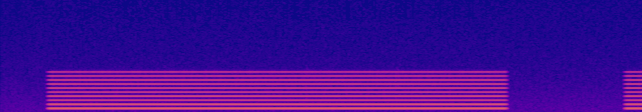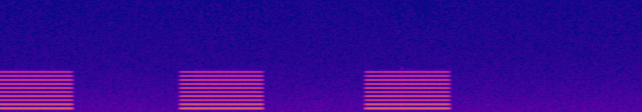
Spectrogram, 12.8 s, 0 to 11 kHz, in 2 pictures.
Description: Ship horn signal, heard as a ship's horn, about 400 Hz. 1 long, 3 short. At sea: a vessel under tow in fog.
